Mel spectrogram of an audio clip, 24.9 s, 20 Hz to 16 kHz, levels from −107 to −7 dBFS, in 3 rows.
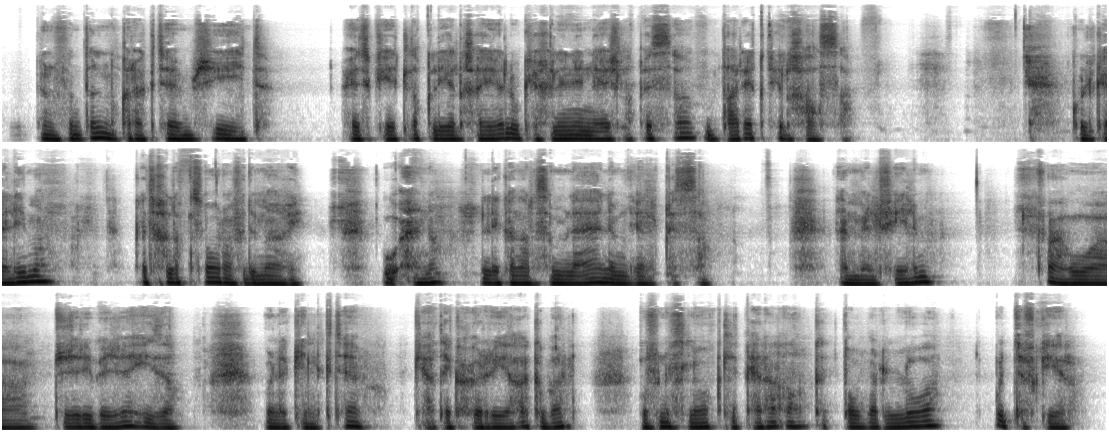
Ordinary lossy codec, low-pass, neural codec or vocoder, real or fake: none; 14.4 kHz; none; real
